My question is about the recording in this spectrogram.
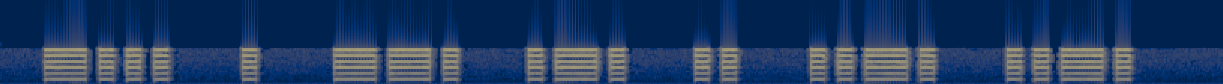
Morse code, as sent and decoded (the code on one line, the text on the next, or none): -... --. .-. .. ..-. ..-.
BEGRIFF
